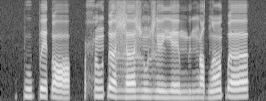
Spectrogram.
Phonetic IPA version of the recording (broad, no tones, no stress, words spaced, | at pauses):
pupeɗɒ | ħũɗɜ ɮɜɮũɮẽ jemyŋɒ dˤũɓɜ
